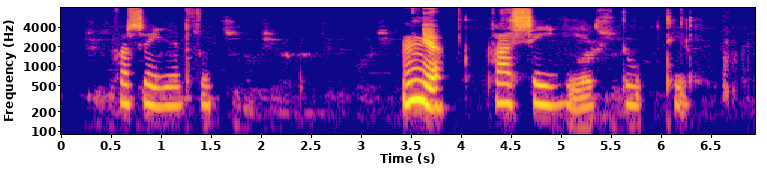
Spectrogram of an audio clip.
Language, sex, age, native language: Icelandic, female, 9, Icelandic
